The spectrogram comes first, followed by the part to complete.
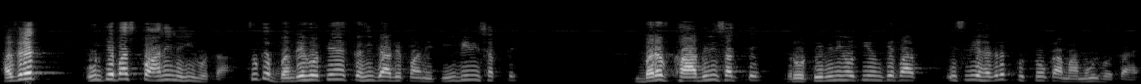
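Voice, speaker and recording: A man preaching a storytelling sermon at a religious gathering, swinging from quiet to loud. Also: high voice, husky. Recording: muffled lo-fi recording.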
